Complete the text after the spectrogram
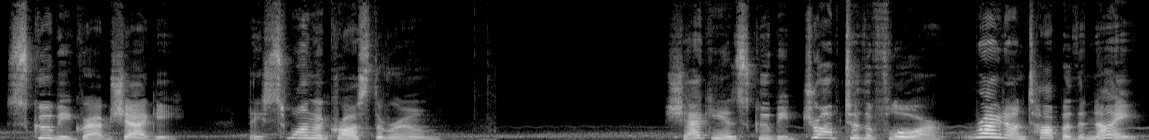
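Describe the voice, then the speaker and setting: An older woman reading a children's picture book aloud in an expressive, deliberate storytelling manner. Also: fairly high pitch, noisy background. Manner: slow, deliberate, animated delivery for children. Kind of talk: expressive scripted read-aloud narration.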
